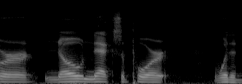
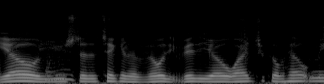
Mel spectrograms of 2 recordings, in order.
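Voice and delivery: put-on crying; 3 semitones higher than usual. Retelling what a woman said on a livestream after the fight, imitating her crying on live. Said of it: "she was on live crying like".

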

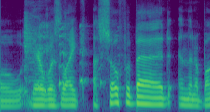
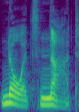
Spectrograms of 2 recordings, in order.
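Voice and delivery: loud, strong, put-on Boston accent; 5 dB louder than usual. Recalling how someone from the midwest used to talk, imitating a strong boston accent. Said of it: "he spoke like exactly how we just spoke".

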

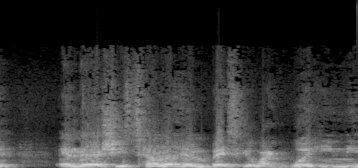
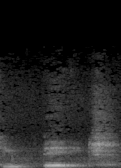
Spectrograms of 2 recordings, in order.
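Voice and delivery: breathy, barely audible, very quiet whisper; 3 semitones lower, 16 dB quieter than usual. Retelling a movie scene where he whispers to her: imitating a whisper. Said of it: "he whispers".

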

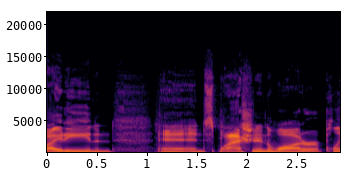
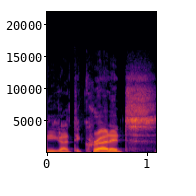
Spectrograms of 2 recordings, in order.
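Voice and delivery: ordinary delivery

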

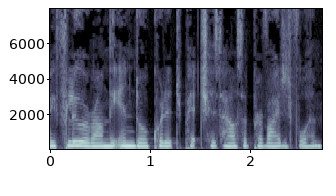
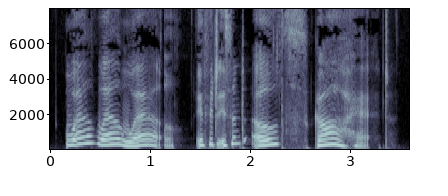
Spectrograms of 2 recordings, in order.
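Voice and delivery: plummy, drawn-out upper-class drawl, pitched high; 6 semitones higher than usual. Reading a story aloud, voice a man calling out from behind in Blaise's posh drawling voice. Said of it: "said a posh, drawling voice".

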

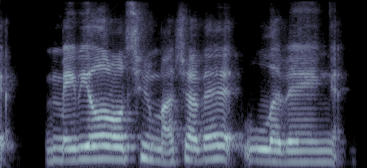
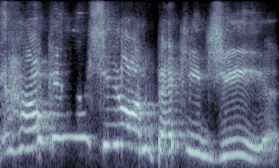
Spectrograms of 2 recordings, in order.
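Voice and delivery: very high, shrill, swooping yell; 10 semitones higher, 8 dB louder than usual. Reacting to talk of a man who cheated: yelling. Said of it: "I just yelled in the microphone".

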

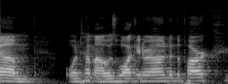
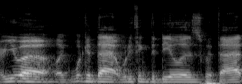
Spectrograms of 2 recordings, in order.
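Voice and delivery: ordinary talk, nothing marked

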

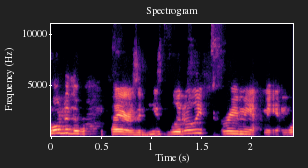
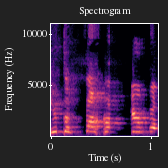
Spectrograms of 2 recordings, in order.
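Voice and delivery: mock, shrill, very high yelling; 11 semitones higher than usual. Retelling their dad yelling at someone during a Packer game: retelling dad's yell. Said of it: "my dad's like yelling at him".

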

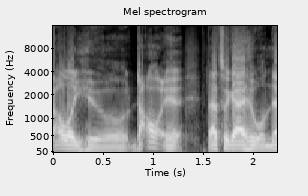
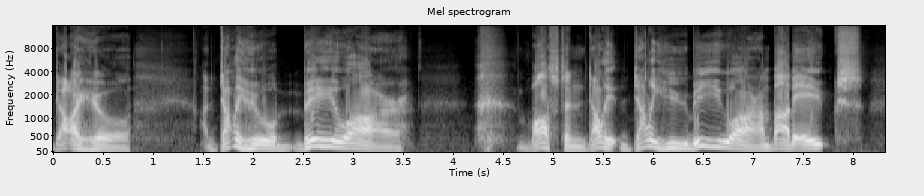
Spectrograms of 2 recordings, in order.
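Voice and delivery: very slow announcer voice, "w" stretched out; 3 semitones higher than usual. Imitating a radio personality's odd way of saying W: imitating Bob Oakes saying W. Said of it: "he says W, W in a way that".

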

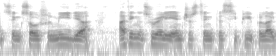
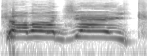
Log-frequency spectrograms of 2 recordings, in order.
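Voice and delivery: loud, pitched-up scream, name long and drawn out; 20 dB louder than usual. Retelling how the bar's security guard cheered: imitating someone screaming. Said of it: "was just screaming".

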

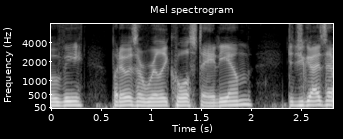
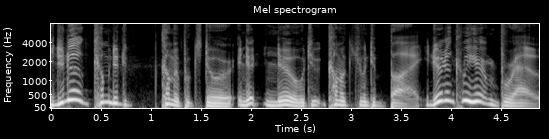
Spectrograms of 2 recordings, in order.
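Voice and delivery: swooping cartoon comic-shop clerk character voice. Chatting with the others about The Simpsons, doing a Comic Book Guy voice. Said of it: "Comic book guy, The Simpsons".

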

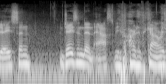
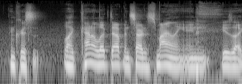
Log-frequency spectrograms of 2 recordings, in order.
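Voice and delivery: plain

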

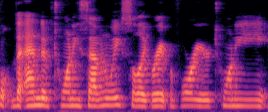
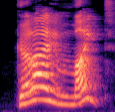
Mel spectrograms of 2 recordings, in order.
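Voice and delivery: put-on very loud, high-pitched Australian accent; 8 semitones higher, 10 dB louder than usual. A podcast host introducing a story set in Sydney, in an Australian accent. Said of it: "you got my Australian accent there".

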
